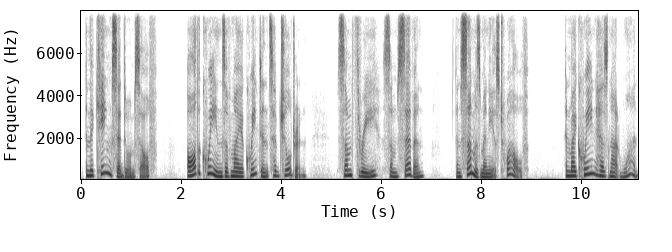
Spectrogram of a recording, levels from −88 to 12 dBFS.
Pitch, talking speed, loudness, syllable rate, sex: 230 Hz, 160 wpm, -18 LUFS, 4.6 syllables/s, female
